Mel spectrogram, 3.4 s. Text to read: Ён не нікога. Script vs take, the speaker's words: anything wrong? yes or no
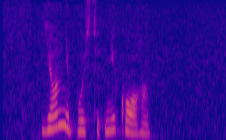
yes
